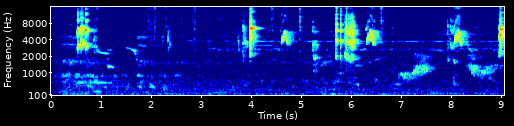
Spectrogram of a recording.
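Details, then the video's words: Lovebirds give sharp, high, squeaky chirps in short bursts, a few every second or two, with softer chatter and some faint lower notes between. "Love Birds chirping & singing sound"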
